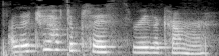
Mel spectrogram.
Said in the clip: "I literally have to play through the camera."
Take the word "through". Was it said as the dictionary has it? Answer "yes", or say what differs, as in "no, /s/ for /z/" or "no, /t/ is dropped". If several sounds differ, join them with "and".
no, /s/ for /θ/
